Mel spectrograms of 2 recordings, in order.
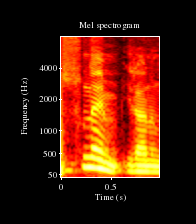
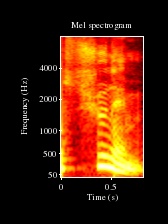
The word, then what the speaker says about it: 수넴: 오늘 저희가 살펴볼 성경 속의 장소는 수냄이라는 곳입니다. 어, 수이 히브리어로 슈냄 그니까 뭐 발음이 거의 같다라고 보시면 되고요.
